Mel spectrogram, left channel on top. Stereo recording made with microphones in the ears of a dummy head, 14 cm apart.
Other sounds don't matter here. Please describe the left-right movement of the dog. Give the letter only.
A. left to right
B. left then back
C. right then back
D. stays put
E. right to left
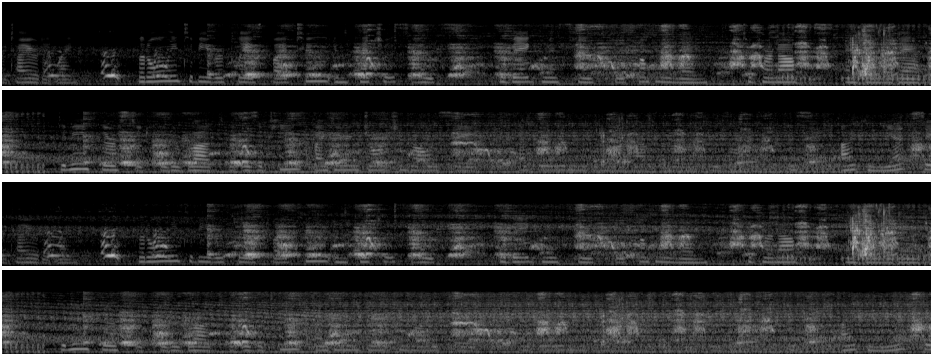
B.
